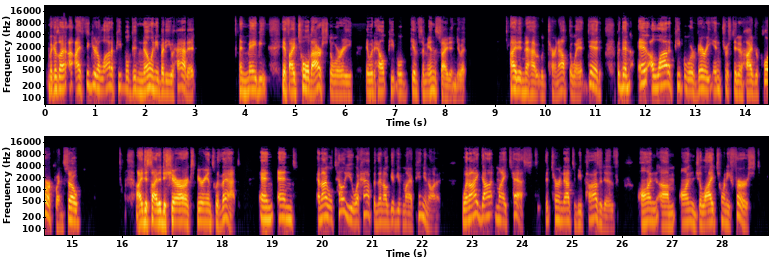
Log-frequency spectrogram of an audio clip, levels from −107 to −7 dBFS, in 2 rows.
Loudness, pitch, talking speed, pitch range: -22 LUFS, 160 Hz, 195 wpm, 145-195 Hz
